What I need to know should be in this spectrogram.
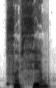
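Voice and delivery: rising, small plaintive question; a hint of a whimper; plaintive, a touch. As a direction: ask it pitifully, softly. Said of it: "уточнила я жалобно".

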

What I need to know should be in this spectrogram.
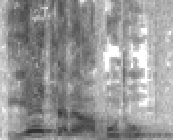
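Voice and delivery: slow, drawn-out recitation of the verse; Quran recitation. Shown as a demonstration. Teacher reciting a verse for the class, slow and drawn out. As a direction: stretch each word like a reciter.

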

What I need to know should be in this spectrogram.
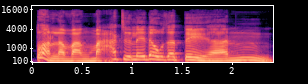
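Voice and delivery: a mother crying out at ghost money; mother exclaims. A narrator's reading. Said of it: "Mụ kêu lên". (giọng bà mẹ kêu lên, cao hơn)

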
